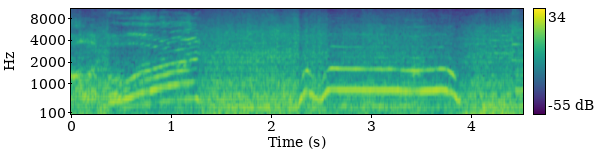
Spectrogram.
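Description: A train ride sound effect plays loud and steady, with a rising whistle followed by a long held whistle tone over continuous rail rumble.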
